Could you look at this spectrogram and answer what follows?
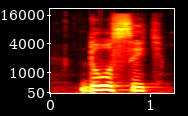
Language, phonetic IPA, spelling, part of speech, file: Ukrainian, [ˈdɔsetʲ], досить, adverb / adjective / interjection, Uk-досить.ogg
- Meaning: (adverb) 1. enough, sufficiently 2. fairly, pretty, quite, rather (somewhat, to a certain degree); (adjective) it is enough (of), enough (of); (interjection) enough!, stop!, quit it!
